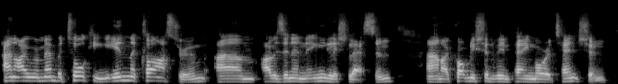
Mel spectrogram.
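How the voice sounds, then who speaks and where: A man giving conversational interview answers as a cruise director, telling anecdotes in an animated way and acting out quoted remarks. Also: mid-range voice, a little fast, no room sound.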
